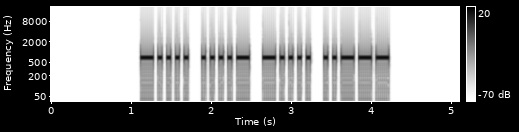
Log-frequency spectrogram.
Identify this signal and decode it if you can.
Morse code, heard as a keyed tone, about 22 wpm, 700 Hz. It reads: 6462
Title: Numbers - 4-Digit 22wpm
